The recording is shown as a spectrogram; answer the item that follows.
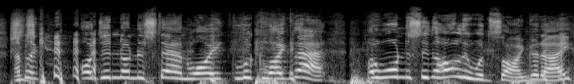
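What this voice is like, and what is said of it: Bad put-on Australian accent. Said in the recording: “Holy crap, that was terrible. ... That's how I get into my Australian accent.”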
